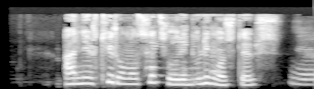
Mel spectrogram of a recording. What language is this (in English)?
Georgian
